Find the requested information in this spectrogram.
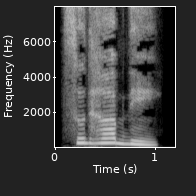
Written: ಸದ್ಬೋಧ

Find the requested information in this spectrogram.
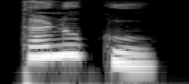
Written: ತಣುಕು

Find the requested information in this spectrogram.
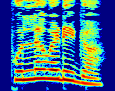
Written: ಪುಲ್ಲವಡಿಗ

